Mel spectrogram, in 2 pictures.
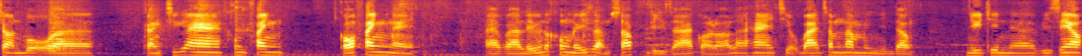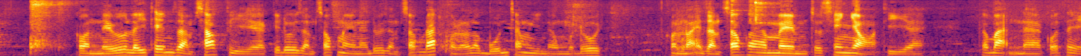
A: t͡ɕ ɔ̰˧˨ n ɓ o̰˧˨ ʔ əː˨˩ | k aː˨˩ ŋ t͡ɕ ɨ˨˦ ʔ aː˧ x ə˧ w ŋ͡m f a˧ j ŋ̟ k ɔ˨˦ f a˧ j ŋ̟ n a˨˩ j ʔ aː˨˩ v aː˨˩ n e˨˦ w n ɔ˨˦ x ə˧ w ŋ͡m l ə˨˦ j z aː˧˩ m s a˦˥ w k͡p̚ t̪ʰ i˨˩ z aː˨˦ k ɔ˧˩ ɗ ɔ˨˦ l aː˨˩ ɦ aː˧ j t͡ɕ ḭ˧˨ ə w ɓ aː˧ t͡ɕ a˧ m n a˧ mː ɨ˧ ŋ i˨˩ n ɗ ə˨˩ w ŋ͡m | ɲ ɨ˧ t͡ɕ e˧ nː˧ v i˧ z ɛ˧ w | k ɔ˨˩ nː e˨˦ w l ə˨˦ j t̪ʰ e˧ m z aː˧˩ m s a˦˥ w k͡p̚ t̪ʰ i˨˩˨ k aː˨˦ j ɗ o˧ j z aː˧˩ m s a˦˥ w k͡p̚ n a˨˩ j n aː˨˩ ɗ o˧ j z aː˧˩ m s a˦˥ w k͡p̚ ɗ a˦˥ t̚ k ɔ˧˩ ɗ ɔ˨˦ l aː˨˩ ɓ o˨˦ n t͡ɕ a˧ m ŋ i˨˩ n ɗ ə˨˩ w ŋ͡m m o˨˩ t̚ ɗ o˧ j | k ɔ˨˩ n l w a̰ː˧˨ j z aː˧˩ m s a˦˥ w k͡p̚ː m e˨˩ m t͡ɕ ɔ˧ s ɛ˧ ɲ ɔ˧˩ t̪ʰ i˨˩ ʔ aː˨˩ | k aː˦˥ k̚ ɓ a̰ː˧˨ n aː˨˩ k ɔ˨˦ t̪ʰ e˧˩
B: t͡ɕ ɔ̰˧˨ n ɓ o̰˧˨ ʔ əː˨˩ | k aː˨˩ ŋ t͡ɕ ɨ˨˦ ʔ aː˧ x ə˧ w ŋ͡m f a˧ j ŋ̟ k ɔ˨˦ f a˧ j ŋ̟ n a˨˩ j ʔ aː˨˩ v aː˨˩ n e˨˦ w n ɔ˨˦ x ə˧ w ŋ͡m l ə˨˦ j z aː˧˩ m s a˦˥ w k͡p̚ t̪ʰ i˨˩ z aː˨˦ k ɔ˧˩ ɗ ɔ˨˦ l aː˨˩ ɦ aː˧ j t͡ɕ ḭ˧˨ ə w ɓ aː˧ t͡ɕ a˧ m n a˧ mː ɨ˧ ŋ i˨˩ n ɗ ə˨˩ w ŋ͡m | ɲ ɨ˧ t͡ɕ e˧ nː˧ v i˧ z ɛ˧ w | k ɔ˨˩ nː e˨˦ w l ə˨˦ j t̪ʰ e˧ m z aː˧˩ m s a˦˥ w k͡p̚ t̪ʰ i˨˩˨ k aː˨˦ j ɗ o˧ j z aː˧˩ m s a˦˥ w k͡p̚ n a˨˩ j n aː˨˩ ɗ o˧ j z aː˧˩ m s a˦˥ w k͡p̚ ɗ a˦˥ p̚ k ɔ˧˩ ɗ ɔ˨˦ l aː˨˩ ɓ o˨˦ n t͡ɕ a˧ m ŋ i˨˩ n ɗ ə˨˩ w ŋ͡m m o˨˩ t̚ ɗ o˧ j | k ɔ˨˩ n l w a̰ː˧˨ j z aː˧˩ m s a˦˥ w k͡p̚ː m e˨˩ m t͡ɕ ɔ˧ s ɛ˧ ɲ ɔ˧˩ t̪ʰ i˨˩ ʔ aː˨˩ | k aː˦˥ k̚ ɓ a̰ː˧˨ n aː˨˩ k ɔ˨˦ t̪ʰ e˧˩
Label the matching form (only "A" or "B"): A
